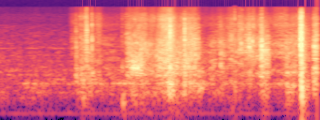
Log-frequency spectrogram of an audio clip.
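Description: Sketchbook being shifted and handled on the table: paper and card scraping and rustling in uneven strokes from about a second in, with a sharp knock near the end.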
